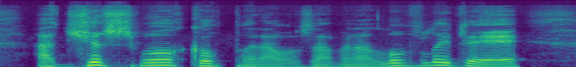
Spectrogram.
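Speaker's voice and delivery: put-on low, old-fashioned 1970s tv advert narration voice. Imitating the other speaker's opening words as a seventies Hovis advert voice. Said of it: "sounding like a Hovis advert from the seventies".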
